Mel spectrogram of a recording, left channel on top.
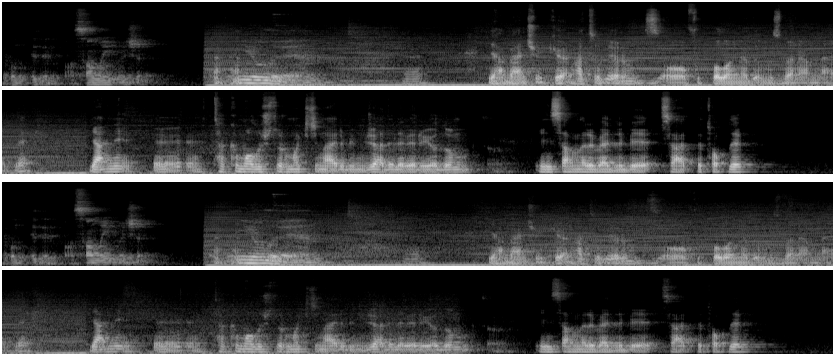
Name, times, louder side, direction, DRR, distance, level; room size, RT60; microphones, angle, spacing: voice 1, 0.0-1.4 2.1-3.2 5.5-5.8, equal, 90° right, 1.6 m, -26 dB
sound 1, 2.0-9.2, left 1 dB, 10° right, 0.9 m, -32 dB
voice 2, 2.1-2.4 4.0-4.3 4.6-8.6 9.2-13.1 13.6-15.7, left 4 dB, 75° left, 0.5 m, -22 dB
sound 2, 2.4-12.9, equal, 55° right, 3.1 m, -39 dB
12.5 x 5.9 x 7.2 m
head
